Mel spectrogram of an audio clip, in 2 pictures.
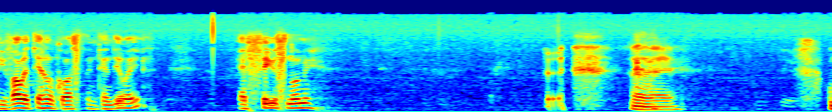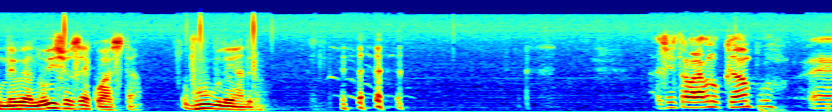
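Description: A man sings softly into a microphone, in short phrases with pauses.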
